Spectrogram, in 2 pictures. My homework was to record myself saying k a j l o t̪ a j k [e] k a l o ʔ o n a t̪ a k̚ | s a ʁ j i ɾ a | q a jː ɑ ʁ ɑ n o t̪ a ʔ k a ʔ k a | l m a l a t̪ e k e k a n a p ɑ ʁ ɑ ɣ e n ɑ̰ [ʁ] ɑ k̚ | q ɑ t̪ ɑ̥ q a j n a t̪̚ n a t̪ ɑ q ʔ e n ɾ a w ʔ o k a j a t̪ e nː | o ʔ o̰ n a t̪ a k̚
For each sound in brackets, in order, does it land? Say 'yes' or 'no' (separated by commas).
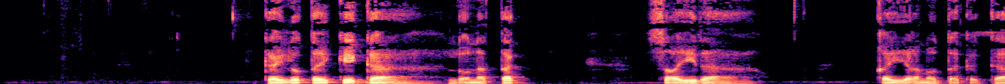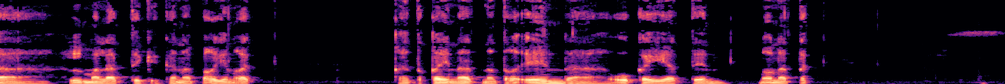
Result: yes, yes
